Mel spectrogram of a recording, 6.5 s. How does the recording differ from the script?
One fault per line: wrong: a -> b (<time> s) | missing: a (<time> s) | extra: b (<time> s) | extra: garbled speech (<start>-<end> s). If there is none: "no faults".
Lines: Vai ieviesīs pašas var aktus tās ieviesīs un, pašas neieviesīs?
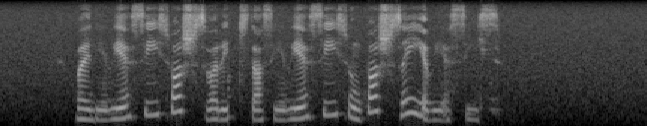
no faults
